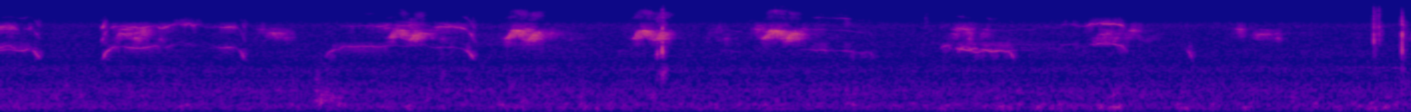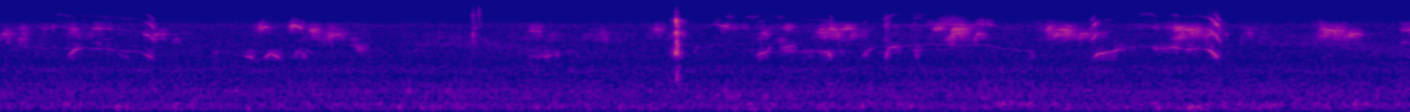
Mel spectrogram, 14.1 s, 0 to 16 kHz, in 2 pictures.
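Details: Common kestrels at Sägeweg on 27 May 2020: high, thin drawn-out notes with stacked overtones, some falling at the end, given in irregular bursts over about fourteen seconds, with a few sharp clicks.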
